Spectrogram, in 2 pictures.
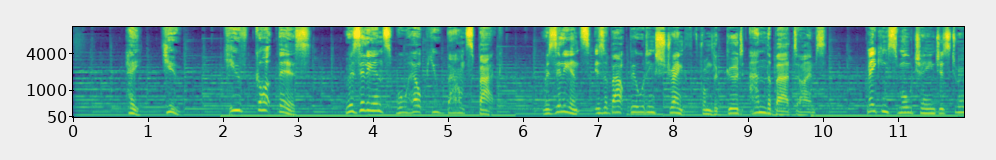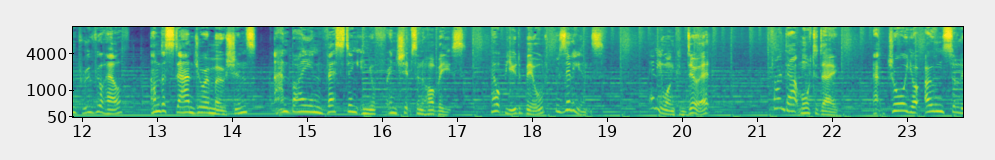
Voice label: Radio Ad; YP Spotify Radio Ad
